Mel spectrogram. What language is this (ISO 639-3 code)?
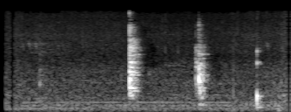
ces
